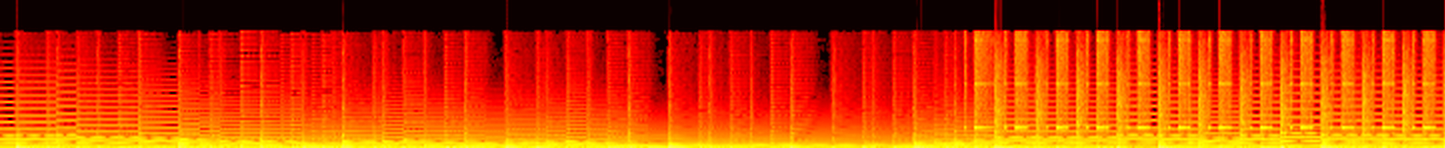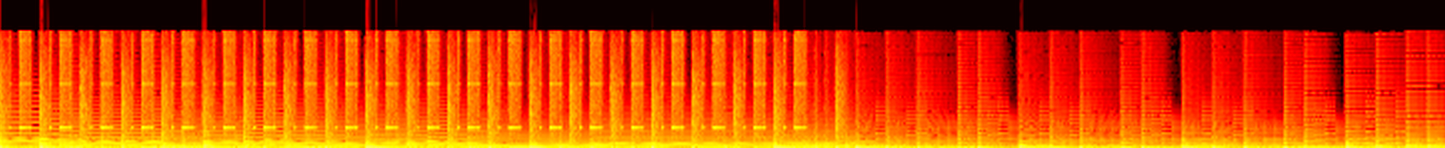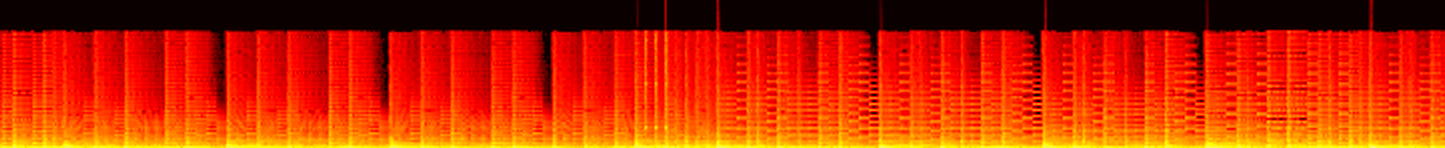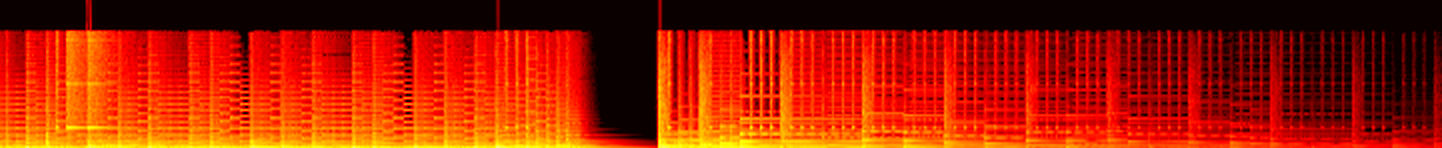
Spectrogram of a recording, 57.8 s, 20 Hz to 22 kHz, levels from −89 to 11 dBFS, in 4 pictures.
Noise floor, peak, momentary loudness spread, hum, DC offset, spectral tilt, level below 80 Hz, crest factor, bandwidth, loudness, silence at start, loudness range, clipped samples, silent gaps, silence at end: -49 dBFS; 0 dBFS; 6 LU; none; under 0.1%; -4.5 dB/octave; -28 dBFS; 14 dB; 17.5 kHz; -14 LUFS; 0 s; 4 LU; under 0.1%; none; 1.65 s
